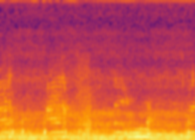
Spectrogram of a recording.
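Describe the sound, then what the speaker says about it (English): A mother cat meowing in a home, several soft, thin meows at a moderate distance over a quiet indoor background. "Oh, there's a Mama Kitty."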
